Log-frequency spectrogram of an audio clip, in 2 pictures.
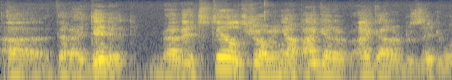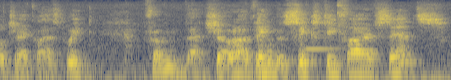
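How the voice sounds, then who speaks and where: A man with a fairly high pitch talks at a fairly slow pace with ordinary pitch variation, and the recording has audible room echo and noticeable background noise. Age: 90s. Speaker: actor. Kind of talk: interview. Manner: halting.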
